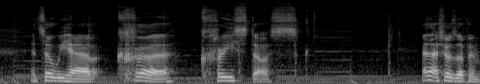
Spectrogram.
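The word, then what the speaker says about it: Χριστός: So, you might think it's Christos, uh but it's pronounced like the Hebrew chet or kaf, and so we have ch- Christos.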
